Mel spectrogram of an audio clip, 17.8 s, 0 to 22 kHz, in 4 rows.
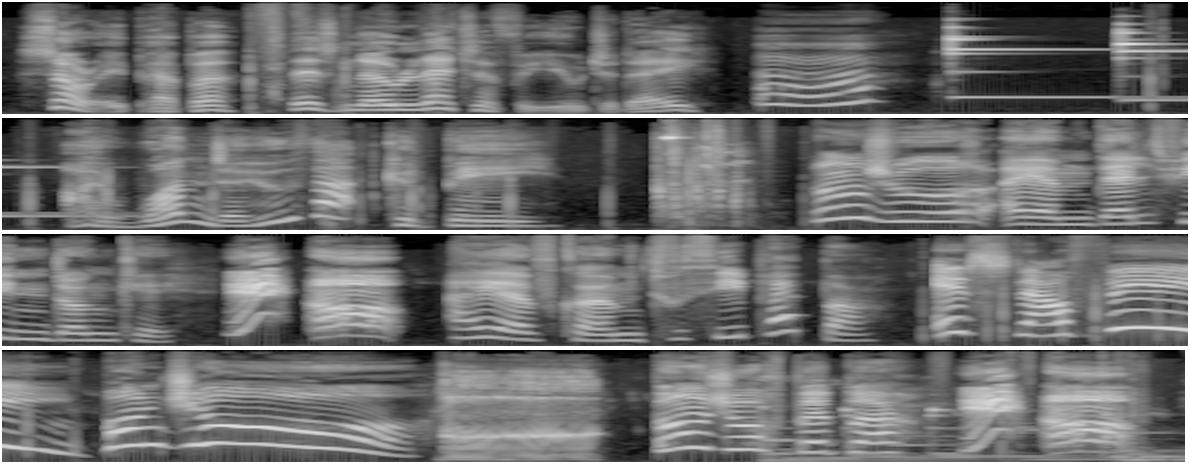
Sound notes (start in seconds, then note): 3.2 groans; 3.5 doorbell; 10.4 brays; 15.0 snorts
